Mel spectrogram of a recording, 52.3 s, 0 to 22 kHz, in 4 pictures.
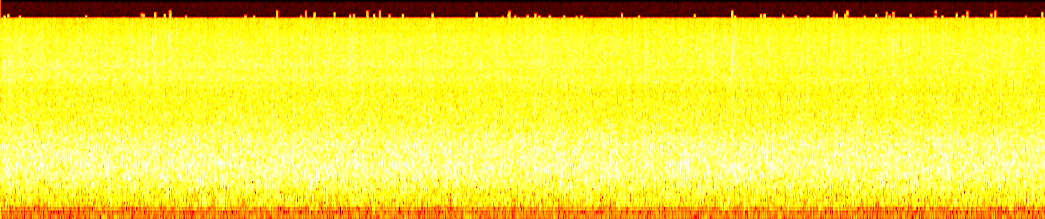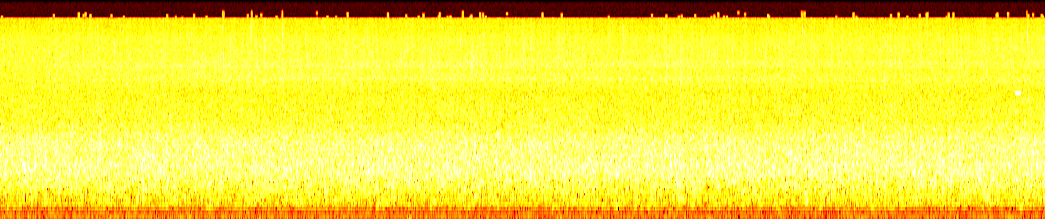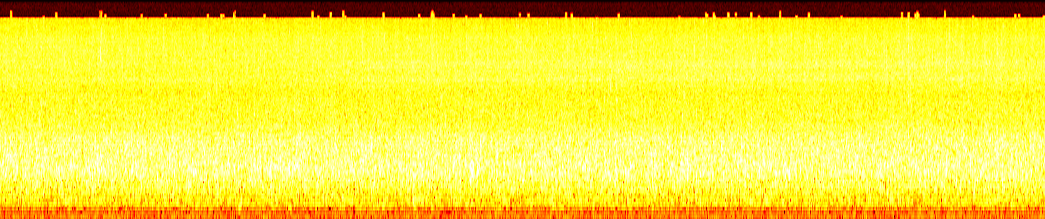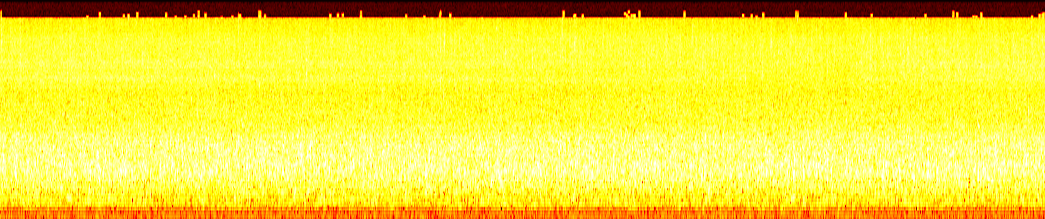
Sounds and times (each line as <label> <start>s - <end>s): petite rivière au calme 0.0s - 52.2s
